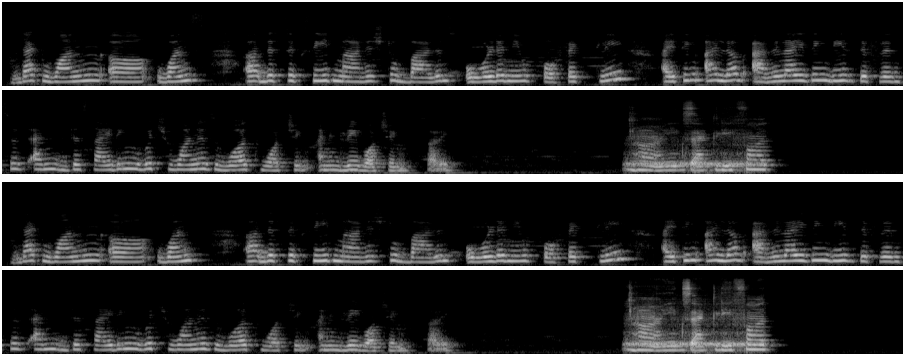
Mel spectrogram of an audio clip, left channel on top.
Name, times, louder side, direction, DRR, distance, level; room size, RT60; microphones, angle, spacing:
voice 1, 0.1-2.0 2.4-6.3 6.6-13.5, equal, 65° left, 1.6 m, -26 dB
voice 2, 15.2-16.7, right 2 dB, 80° right, 1.3 m, -21 dB
6.0 x 5.9 x 3.4 m
head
